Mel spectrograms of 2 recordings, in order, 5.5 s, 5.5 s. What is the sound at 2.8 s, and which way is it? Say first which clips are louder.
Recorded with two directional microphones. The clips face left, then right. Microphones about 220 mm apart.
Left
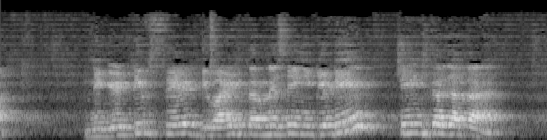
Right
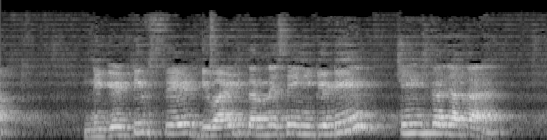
Speech: right 3 dB; 15° right (ahead or behind).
